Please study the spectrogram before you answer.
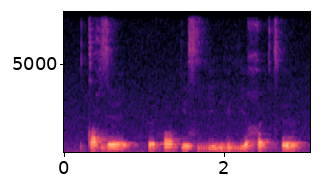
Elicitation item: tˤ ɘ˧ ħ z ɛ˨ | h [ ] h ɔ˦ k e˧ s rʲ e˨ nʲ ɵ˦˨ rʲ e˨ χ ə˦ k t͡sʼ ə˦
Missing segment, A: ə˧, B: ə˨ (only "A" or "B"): B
